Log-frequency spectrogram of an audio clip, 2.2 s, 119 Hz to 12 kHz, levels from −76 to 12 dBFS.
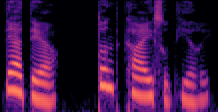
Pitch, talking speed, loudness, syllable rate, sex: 235 Hz, 110 wpm, -19 LUFS, 5.4 syllables/s, female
